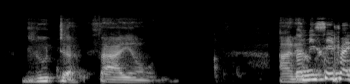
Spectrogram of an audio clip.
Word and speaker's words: glutathione: taking can you repeat that how do you spell that g-l-u-t-a-t-h-i-o-n-e glutathione let me see if i could put it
